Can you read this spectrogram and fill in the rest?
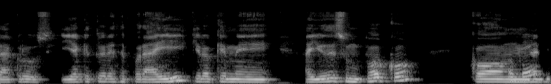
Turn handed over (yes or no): no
